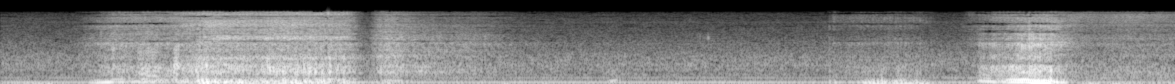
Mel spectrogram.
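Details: Snoring during sleep recorded with the SnoreLab app: two rough, rattling snores separated by a quiet pause, with a steady low hum behind them.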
